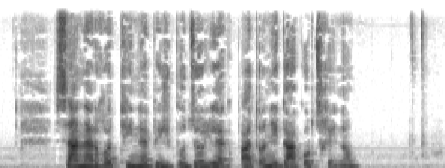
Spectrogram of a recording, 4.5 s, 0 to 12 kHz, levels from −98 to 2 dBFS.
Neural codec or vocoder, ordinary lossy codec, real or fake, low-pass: none; MP3, 96 kbps; real; 10.8 kHz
